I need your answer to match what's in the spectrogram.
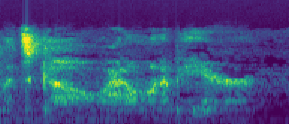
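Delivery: very quiet, hushed, breathy whisper under the breath. Retelling what the speaker whispered to a companion back then: retelling a whisper. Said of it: "I'm whispering this".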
